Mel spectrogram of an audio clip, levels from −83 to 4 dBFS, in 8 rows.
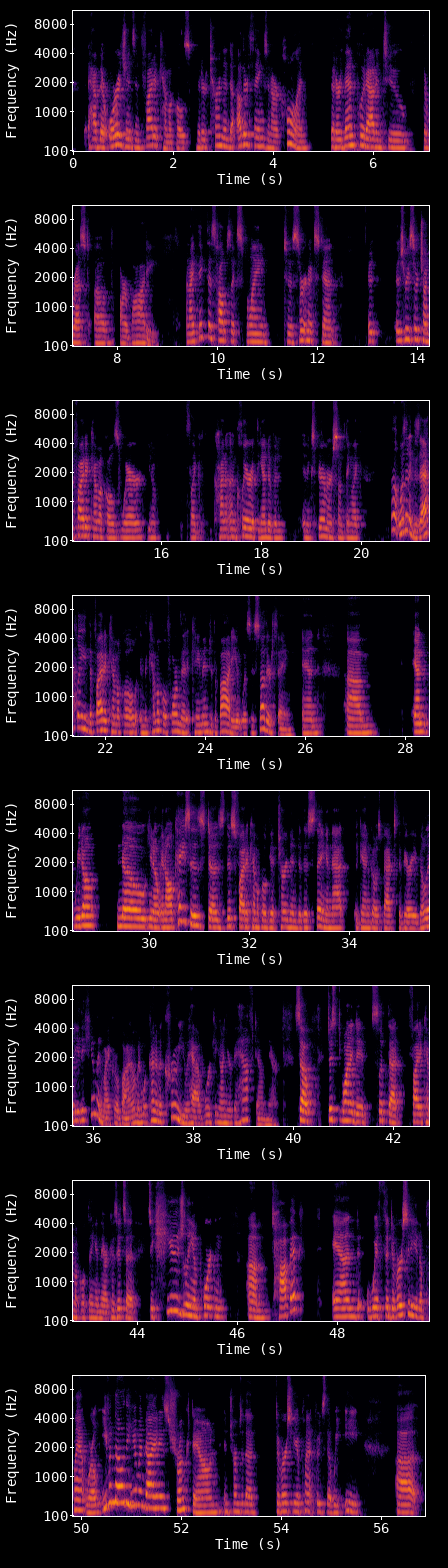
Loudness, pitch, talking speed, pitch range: -28 LUFS, 180 Hz, 180 wpm, 165-205 Hz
